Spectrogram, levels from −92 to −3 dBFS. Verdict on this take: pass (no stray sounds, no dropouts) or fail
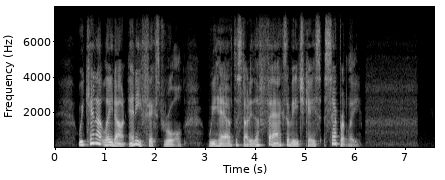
pass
